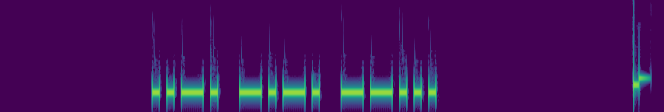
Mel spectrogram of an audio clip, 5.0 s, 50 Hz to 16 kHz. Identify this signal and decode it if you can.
Morse code, heard as a keyed tone, about 23 wpm, 700 Hz. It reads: FC7
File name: practice / 22wpm / Three Letter-Number Combinations - 22wpm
